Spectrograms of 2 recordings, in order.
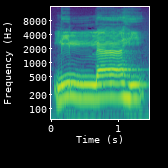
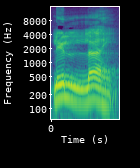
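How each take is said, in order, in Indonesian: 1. L dibaca tipis dan ringan. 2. L dibaca tebal dan berat. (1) "Tapi dibaca tipis" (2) "Jadi tidak dibaca li, lil, lillahi"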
